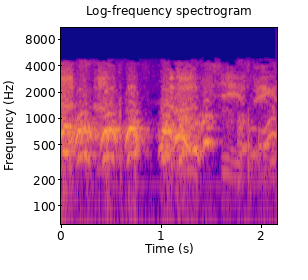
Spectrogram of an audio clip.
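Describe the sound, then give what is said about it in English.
A large German shepherd barking a welcome at a ranch: a few quick, rough, mid-pitched barks in close succession, loud and alone. “As Tonto dismounted, the Colonel's dog, a large German shepherd named Chief, circled Scout, barking a welcome.”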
